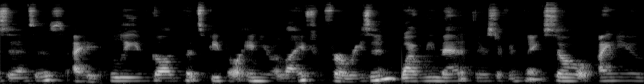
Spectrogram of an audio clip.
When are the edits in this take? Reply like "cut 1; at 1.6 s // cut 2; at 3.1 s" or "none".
cut 1; at 1.0 s // cut 2; at 4.0 s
